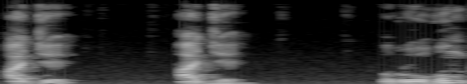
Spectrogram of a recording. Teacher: রাটাকে deep করে পড়বো, আর মিম সাকিন এখানে জাহার স্বাভাবিক করবো আমরা, এখানে মিমে কোনো গুণ না।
